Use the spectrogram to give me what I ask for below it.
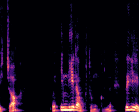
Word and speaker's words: INRI: 인리라고 부르거든요. 근데 이게 뭐 영어는 아니고 라틴어입니다. 라틴어. 뭐 굳이 발음하자면은 예수스 나자레누스 렉스 유다에룸, 즉 유다의 왕 나세렛 예수라는 글자의 약자죠.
